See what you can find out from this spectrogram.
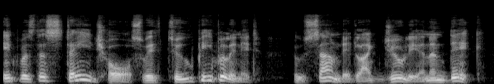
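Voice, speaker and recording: A man's voice: fairly low pitch, wildly swooping pitch, unhurried, dry recording, studio quality. A British man narrating a scripted children's adventure story.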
